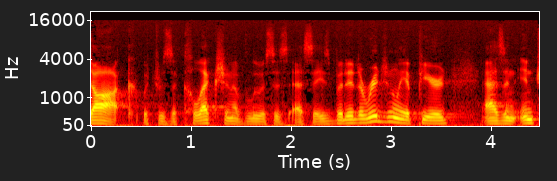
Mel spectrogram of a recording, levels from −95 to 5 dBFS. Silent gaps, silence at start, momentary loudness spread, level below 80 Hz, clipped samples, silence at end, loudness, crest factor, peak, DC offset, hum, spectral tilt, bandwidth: none; 0 s; 13 LU; -54 dBFS; under 0.1%; 0 s; -28 LUFS; 18 dB; -8 dBFS; under 0.1%; none; -6.5 dB/octave; 17 kHz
